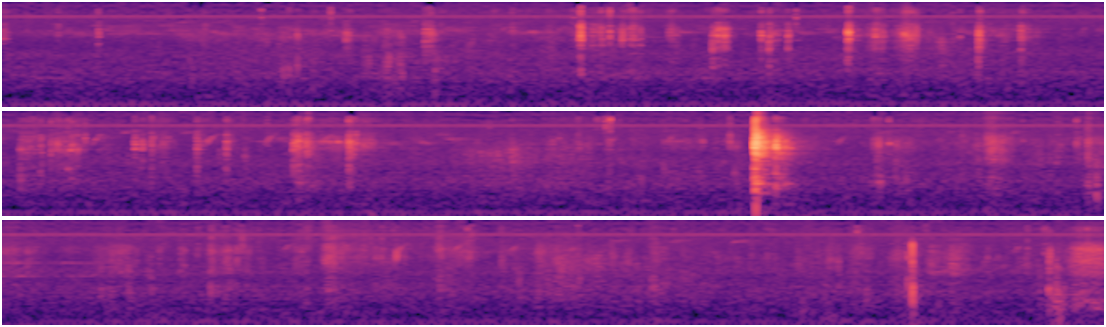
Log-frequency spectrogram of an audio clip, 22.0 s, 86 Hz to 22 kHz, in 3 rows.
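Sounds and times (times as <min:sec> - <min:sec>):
charcoal fire crackling and popping: 0:12.1 - 0:12.8.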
